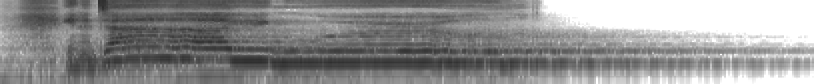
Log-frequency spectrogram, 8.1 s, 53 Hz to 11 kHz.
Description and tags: "in a dying world" V2
Me singing "in a dying world", chest voice (low). The clip preview might have squeaks, but the download is high quality and squeak free.
Recorded using Ardour with the UA4FX interface and the the t.bone sct 2000 mic.
You are welcome to use them in any project (music, video, art, interpretive dance, etc.). If you would like me to hear it as well, send me a link in a PM.
BPM 100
